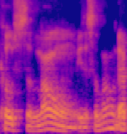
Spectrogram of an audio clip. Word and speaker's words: Sloan: that, everybody know Coach, I think it's Coach Sloan. Is it Sloan? Did I pronounce that right? Jerry Sloan, yep.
